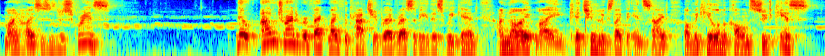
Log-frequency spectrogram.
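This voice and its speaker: A man's voice: mid-range voice, animated, normal speed, pushed and bright, faint music behind, low-quality recording. A man doing a snooty, pompous caller in a comedy sketch. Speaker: comedian playing a posh prank caller.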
